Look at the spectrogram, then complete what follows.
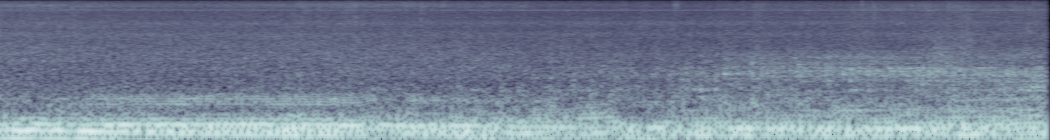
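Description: Steady low engine rumble, like a motor vehicle running nearby, with no clear changes.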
